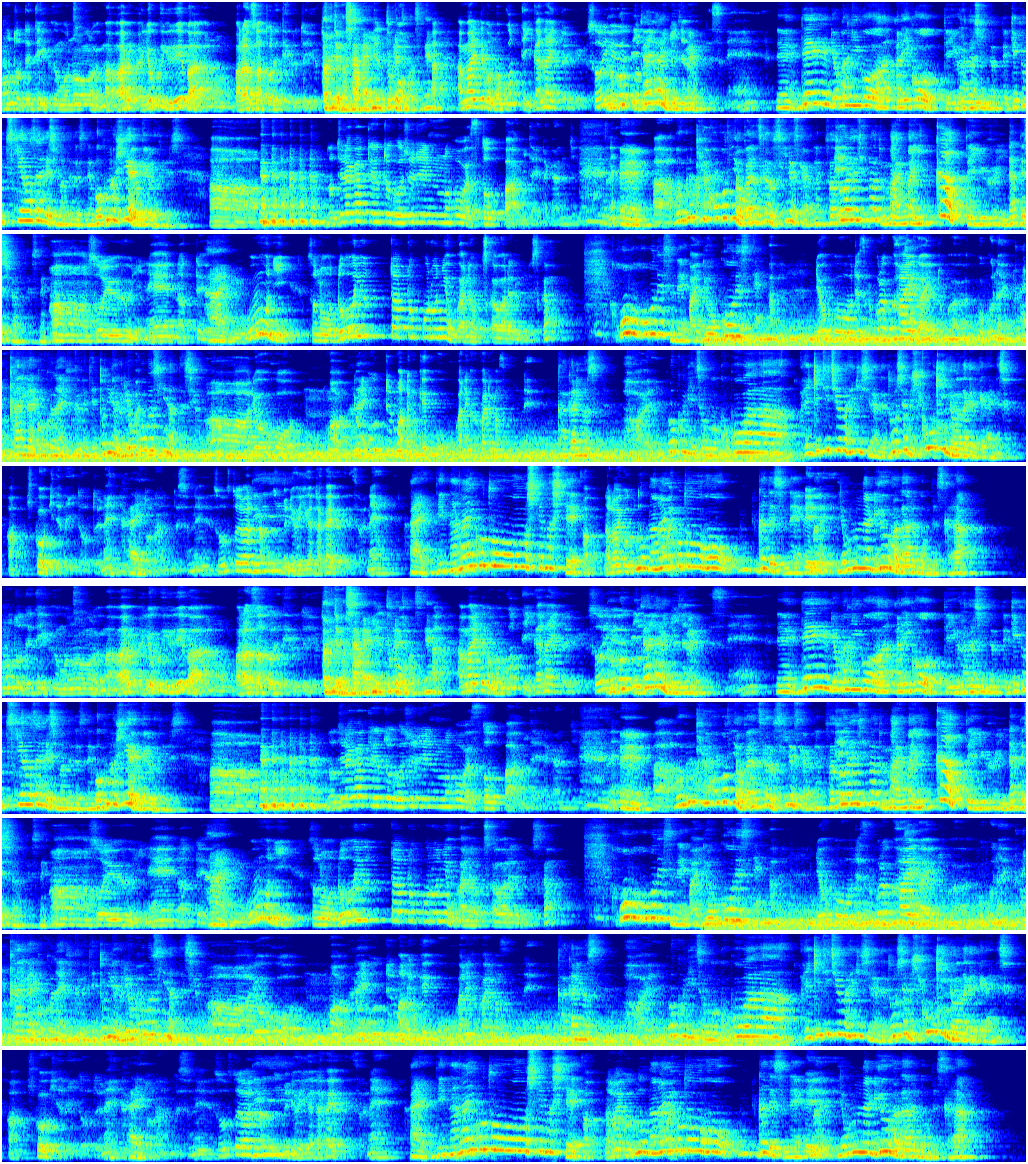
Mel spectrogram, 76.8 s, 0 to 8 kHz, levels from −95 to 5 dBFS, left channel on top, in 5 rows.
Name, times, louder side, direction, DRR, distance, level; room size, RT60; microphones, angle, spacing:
voice 1, 0.0-4.8 5.6-6.0 6.4-11.3 12.6-12.7 14.4-14.9 17.0-17.1 18.1-19.2 19.6-24.1 24.4-24.6 25.1-26.0 26.7-27.0 27.8-28.4 31.4-35.0 35.3-36.3 36.6-39.0 41.0-41.2 42.2-42.5 42.9-46.2 48.1-48.2 49.1-54.0 55.4-56.0 60.0-60.2 61.5-61.7 61.9-67.2 68.2-68.5 70.1-70.9 71.4-71.5 73.5-74.0, left 2 dB, 90° left, 2 dB, 1.0 m, -31 dB
voice 2, 4.8-6.5 9.1-10.4 11.6-18.0 19.2-19.5 19.8-20.1 24.0-25.0 25.4-31.0 31.3-31.4 33.8-34.1 39.5-42.1 44.3-44.4 46.0-49.0 51.4-51.6 54.4-55.0 56.1-61.2 63.3-63.6 65.2-65.9 67.6-70.1 70.8-75.9, equal, 10° left, -4 dB, 0.9 m, -24 dB
sound 1, 41.2-57.8, equal, 75° right, 1.5 m, -28 dB
9.6 x 3.6 x 3.0 m, 0.93 s
head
